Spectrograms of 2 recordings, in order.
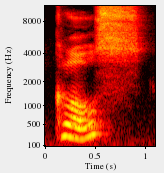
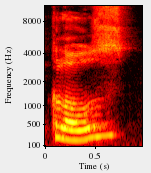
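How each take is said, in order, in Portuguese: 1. Termina com som de s, chiado. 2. Termina com som de z, vibrado. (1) "com som de S, né? Dois S's, que é perto" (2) "que é fechar"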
